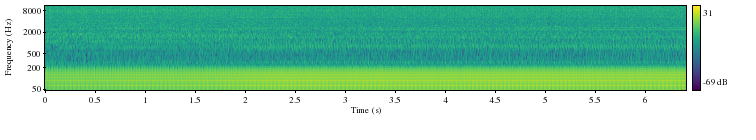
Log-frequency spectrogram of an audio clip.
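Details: Mitsubishi Galant VR-4 first start after engine overhaul; smooth even low idle settling in with no lifter tick, possibly thanks to the lifters soaking six weeks in diesel.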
